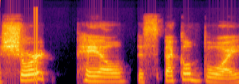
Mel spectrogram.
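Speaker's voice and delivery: ordinary delivery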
